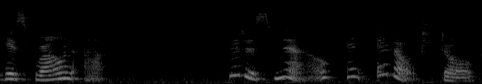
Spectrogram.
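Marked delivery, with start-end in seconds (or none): none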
